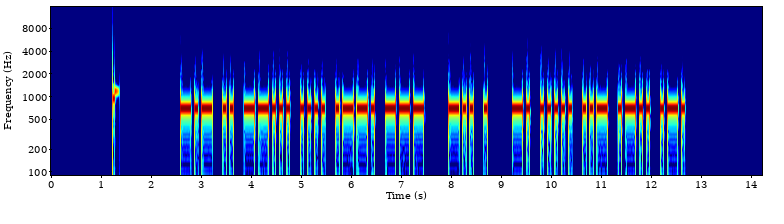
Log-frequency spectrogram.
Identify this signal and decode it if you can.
Morse code, heard as a keyed tone, about 17 wpm, 700 Hz. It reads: KI7HPO DE N5ULR
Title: USA Callsign DE Callsign 17wpm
